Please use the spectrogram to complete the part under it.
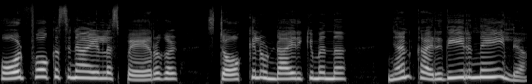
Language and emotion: Malayalam, surprised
